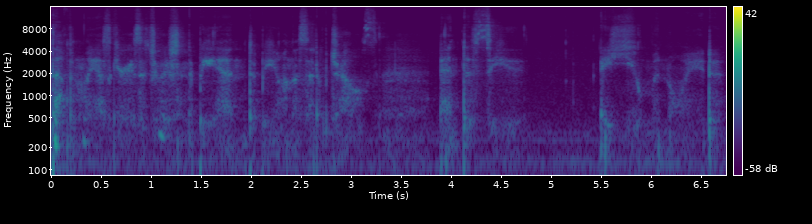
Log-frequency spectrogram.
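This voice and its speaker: A woman whispers at a fairly slow pace. Noticeable background noise runs underneath. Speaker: ASMR creator reading Reddit stories. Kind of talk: story narration with commentary. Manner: whispered, soft-spoken.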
